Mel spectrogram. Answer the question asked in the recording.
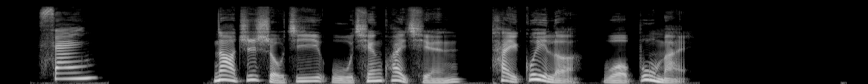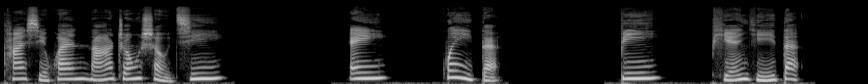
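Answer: B: 便宜的。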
